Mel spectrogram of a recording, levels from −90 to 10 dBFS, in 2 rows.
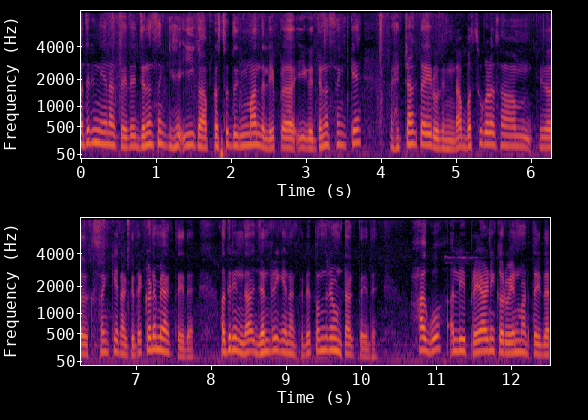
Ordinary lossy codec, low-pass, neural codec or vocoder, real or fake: none; none; none; real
